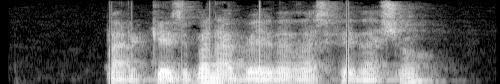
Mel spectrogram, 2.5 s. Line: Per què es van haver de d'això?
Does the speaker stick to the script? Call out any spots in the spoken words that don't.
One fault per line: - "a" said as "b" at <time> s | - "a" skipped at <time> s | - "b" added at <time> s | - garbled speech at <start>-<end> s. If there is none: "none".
- "desfer" added at 1.5 s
